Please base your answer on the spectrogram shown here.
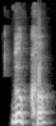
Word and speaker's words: দুঃখ: এই যে শব্দটা আছে উচ্চারণটা দুঃখ, তো এই দুঃখ উচ্চারণ তো লিখতে গেলে আমার লিখতে হচ্ছে এইভাবে, ক হসন্ত খ ওকার।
